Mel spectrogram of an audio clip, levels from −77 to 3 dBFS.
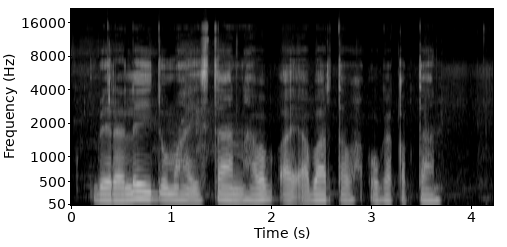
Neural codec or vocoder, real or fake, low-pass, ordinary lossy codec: none; real; none; none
